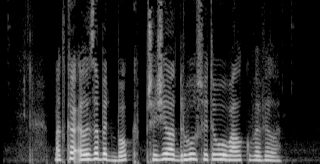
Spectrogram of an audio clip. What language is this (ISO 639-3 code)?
ces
